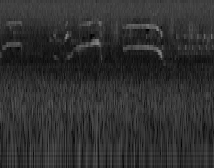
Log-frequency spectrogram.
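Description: Three thin, high whistled bird calls: a short one at the start, a rising one midway and a longer falling one near the end. Under them is a steady low rumble.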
